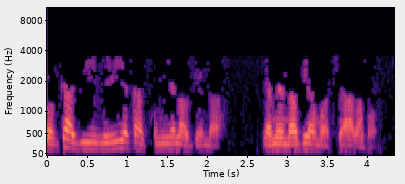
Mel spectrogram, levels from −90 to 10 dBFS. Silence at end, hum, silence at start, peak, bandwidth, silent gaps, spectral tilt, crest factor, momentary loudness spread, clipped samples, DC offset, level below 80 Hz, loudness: 0.25 s; none; 0 s; -6 dBFS; 3.6 kHz; none; -10.5 dB/octave; 18 dB; 12 LU; under 0.1%; under 0.1%; -80 dBFS; -24 LUFS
